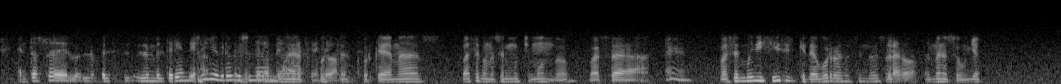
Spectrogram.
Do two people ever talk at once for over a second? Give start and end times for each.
1.9-3.5

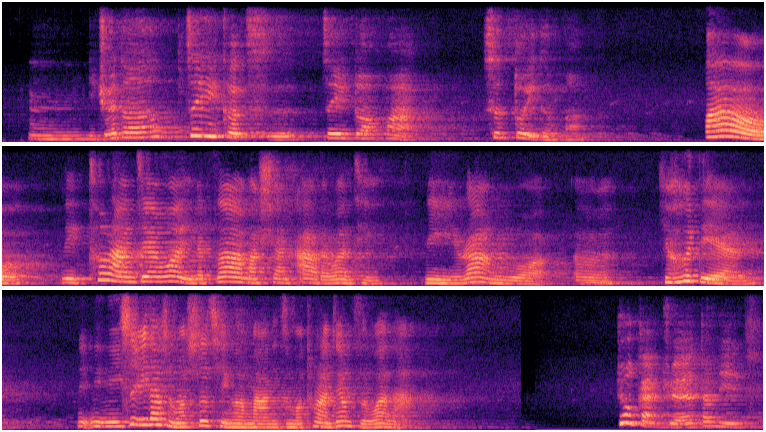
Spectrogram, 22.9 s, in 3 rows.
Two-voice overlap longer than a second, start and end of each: none

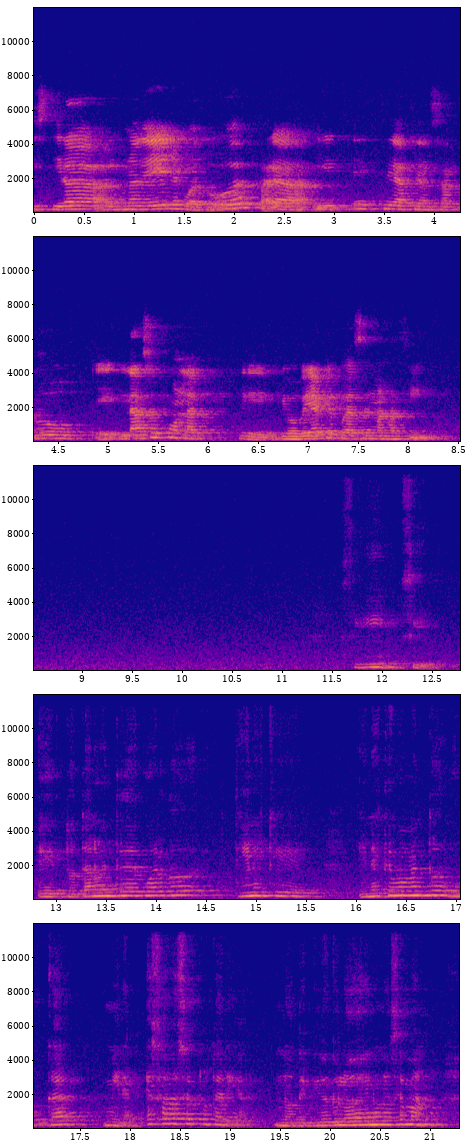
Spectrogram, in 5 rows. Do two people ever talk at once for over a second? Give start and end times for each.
none

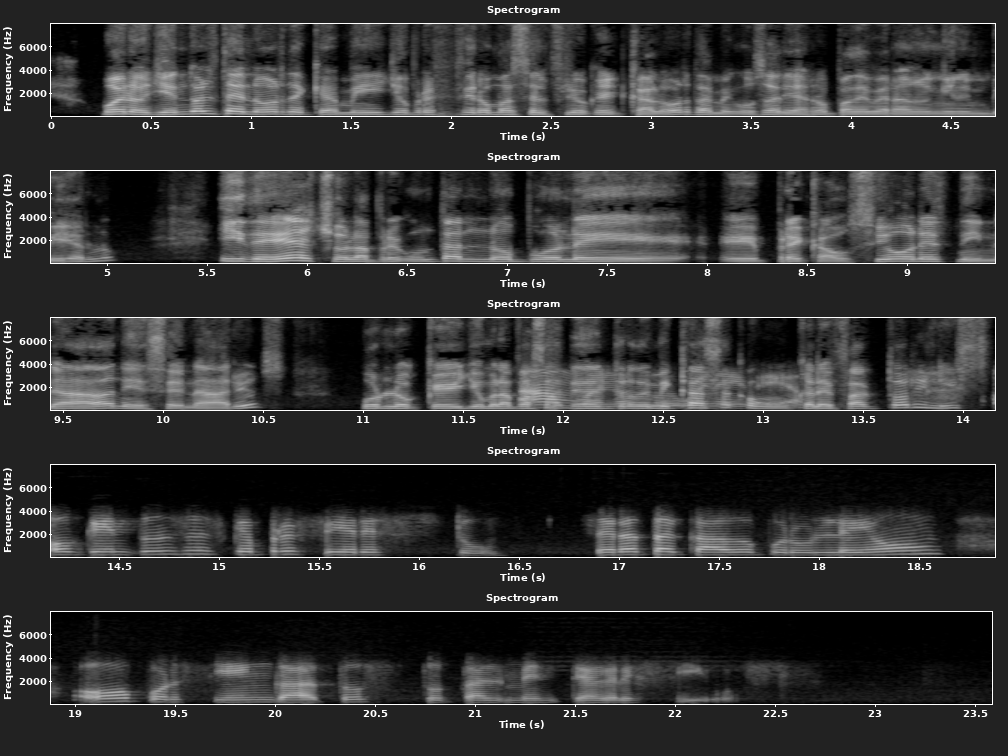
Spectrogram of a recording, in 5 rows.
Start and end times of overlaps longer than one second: 11.8-13.2

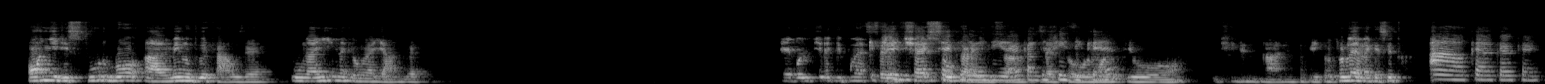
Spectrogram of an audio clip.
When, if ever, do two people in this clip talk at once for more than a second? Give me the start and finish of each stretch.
8.7-11.3

